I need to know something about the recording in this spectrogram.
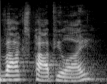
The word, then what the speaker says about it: Vox Populi: Because again, I'm reading about it in Vox Populi.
